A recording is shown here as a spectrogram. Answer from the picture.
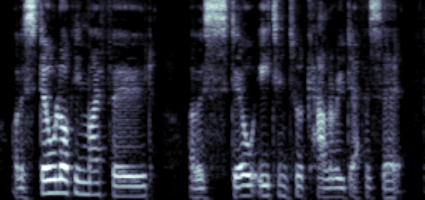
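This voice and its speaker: With a British accent, a woman talks at a moderate pace in a very deep, low voice with vocal fry and ordinary pitch variation. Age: 60s. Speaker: vlogger. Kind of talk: personal video update.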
